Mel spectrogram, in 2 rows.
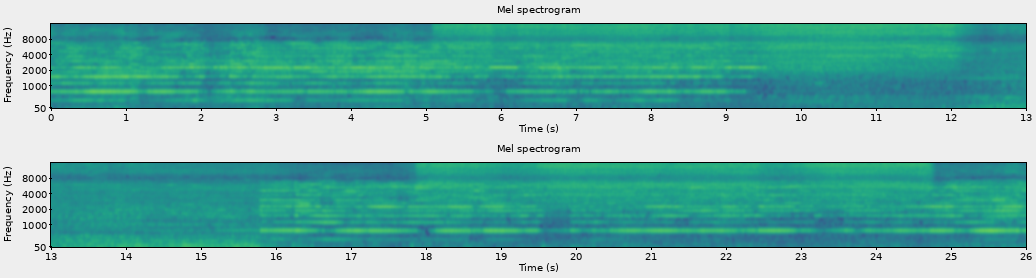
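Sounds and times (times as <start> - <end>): router spindle high whine: 0.0 - 26.0
rushing noise: 9.4 - 16.6.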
